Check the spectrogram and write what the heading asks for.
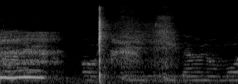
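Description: A single sharp click about a second in, followed by a short breathy hiss.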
